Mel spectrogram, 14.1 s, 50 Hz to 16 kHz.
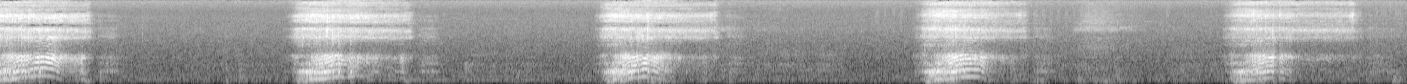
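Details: Possible snoring, uncertain: regular buzzing snores about every three seconds, roughly 20 a minute, with quiet gaps between in a still room.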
